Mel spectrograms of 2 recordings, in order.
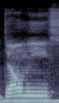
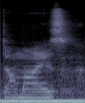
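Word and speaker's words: Dhelmise: well um Thriller taking Del or Delise however you want to pronounce it I pronounce it Delise um gives him a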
